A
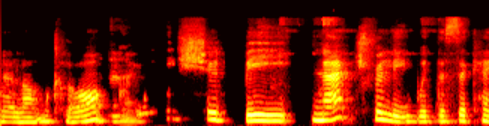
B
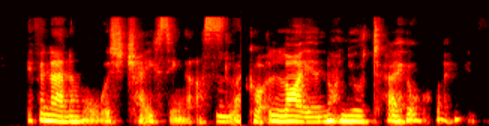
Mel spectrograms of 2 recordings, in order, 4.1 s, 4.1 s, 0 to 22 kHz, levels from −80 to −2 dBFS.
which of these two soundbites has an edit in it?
B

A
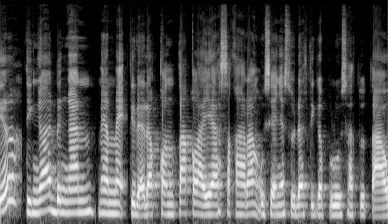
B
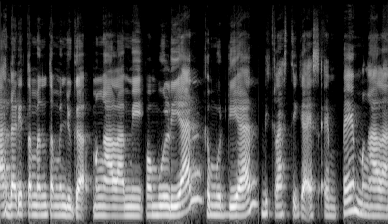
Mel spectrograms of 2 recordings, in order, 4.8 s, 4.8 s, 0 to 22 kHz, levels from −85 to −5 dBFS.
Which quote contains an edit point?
A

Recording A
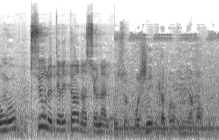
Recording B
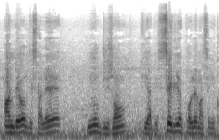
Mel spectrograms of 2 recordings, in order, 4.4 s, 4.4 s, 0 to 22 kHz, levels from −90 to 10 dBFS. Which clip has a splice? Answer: A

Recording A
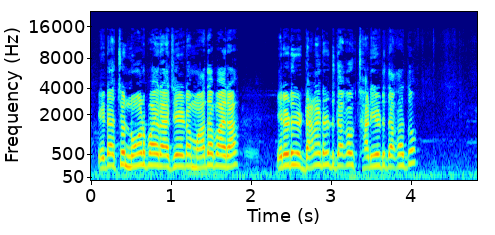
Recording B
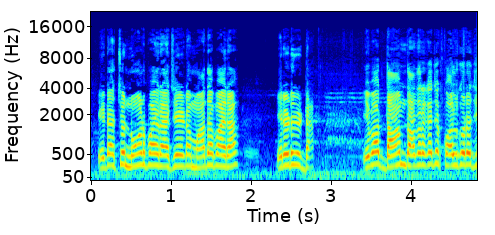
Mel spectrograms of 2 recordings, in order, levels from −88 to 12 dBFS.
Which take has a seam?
B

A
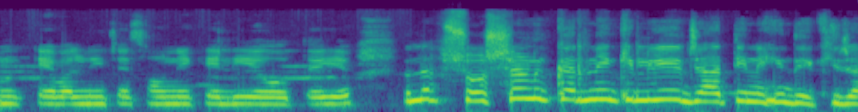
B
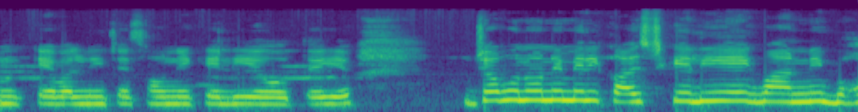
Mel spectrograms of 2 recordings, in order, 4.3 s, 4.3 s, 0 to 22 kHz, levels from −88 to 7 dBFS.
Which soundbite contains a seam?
A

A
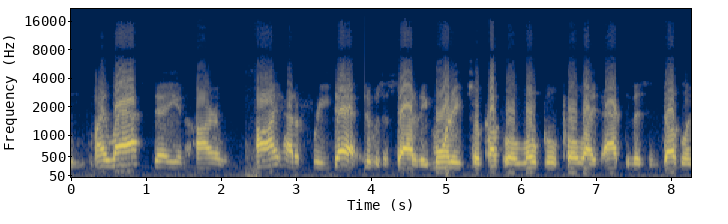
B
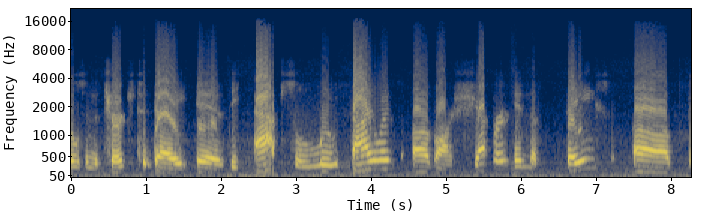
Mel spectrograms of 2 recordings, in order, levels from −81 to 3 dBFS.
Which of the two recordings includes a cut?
A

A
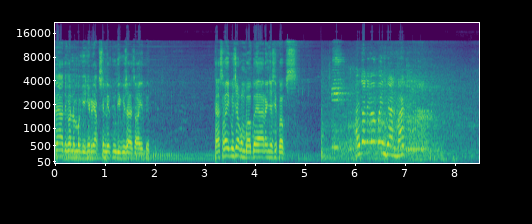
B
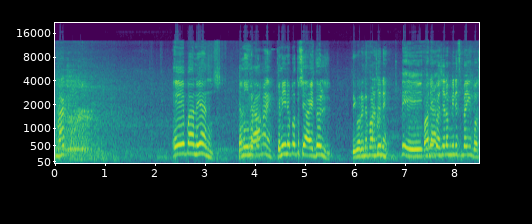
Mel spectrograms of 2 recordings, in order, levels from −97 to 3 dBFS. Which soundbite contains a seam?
A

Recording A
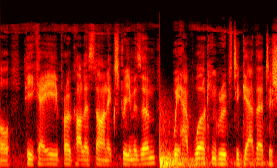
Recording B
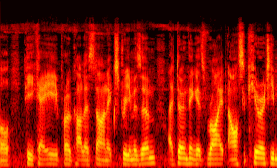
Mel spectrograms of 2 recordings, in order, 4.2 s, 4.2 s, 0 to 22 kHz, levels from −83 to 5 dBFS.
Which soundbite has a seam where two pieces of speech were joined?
A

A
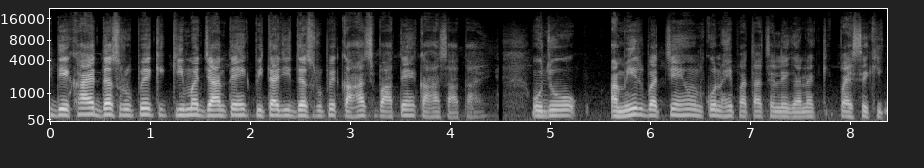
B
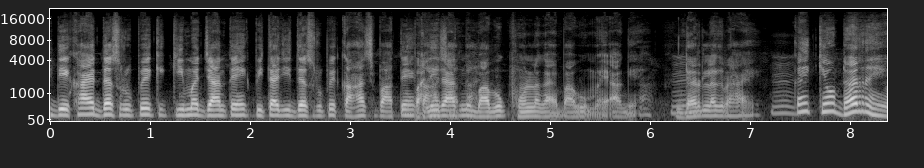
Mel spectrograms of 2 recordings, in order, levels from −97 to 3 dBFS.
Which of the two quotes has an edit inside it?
B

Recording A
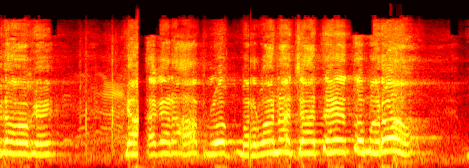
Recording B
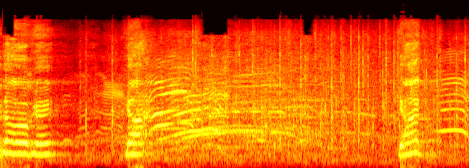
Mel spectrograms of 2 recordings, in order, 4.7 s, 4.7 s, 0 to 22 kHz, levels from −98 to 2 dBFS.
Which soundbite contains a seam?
A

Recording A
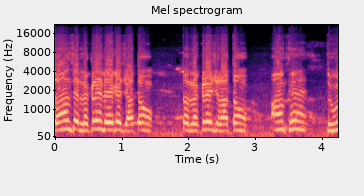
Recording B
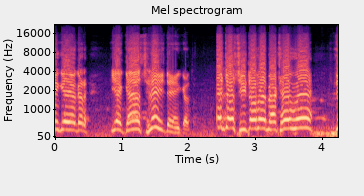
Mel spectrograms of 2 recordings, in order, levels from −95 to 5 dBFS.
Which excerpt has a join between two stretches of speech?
B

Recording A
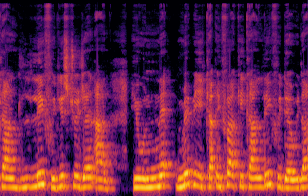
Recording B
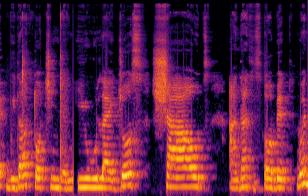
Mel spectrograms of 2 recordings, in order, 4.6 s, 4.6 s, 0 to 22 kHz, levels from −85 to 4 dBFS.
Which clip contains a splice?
B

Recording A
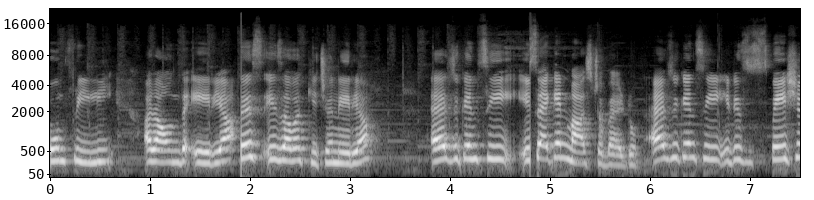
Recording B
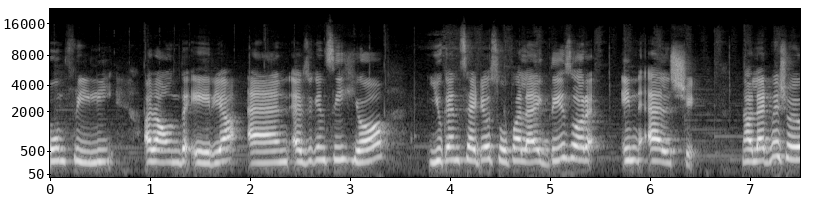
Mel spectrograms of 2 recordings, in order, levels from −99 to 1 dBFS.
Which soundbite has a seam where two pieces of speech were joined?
A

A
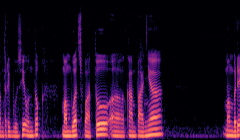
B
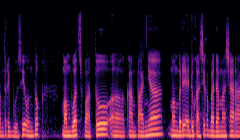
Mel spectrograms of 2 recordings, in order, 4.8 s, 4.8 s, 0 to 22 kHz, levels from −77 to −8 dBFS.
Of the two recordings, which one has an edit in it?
B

